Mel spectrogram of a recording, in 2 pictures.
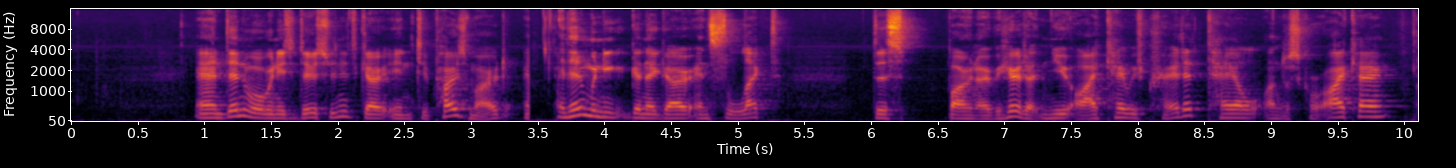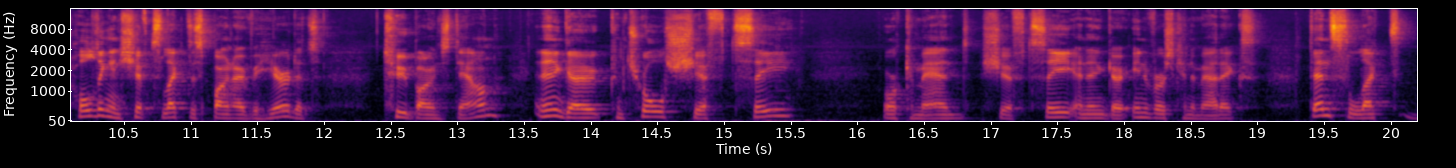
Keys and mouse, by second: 3.3 alt+a, 3.3-10.9 middle drag, 7.0 g, 10.9 shift+click, 11.2-20.2 middle drag, 13.4 ctrl+p, 15.0 ctrl+shift+c.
